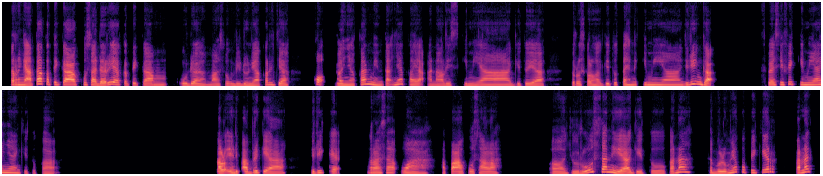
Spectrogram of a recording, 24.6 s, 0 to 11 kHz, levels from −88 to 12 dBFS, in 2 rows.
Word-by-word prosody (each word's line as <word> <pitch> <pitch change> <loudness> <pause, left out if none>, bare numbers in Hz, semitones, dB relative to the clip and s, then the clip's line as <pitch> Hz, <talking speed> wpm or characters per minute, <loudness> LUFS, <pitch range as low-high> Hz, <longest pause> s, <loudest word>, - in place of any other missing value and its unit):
ternyata 230 +6 +6
ketika 245 -5 +7
aku 245 +2 -7
sadari 220 +3 +3
ya 255 - +1
ketika 205 -2 -2 0.2
udah 190 -1 -1
masuk 195 0 -5
di 180 0 -4
dunia 170 0 -1
kerja, 220 -4 -1 0.4
kok 295 - +2 0.2
banyakan 190 +10 0
mintanya 240 +6 -1
kayak 220 -5 -1
analis 180 -1 -5
kimia 200 +3 -1
gitu 175 +1 -8
ya, 170 +2 +1 0.4
terus 200 +3 -3
kalau 200 -2 -2
nggak 180 -1 -6
gitu 235 - -4
teknik 210 -2 -3
kimia. 215 -1 -1
Jadi 225 +9 -1
nggak, 455 - +7 0.8
spesifik 250 +5 -3
kimianya, 245 0 +1
gitu 170 -1 -13
Kak. 160 +5 -5 2.4
Kalau 200 0 +8
yang 205 0 +1
di 200 - -3
pabrik 190 +5 +3
ya, 170 -1 +2 0.4
jadi 220 +4 -1
kayak, 210 -1 -3 0.4
ngerasa, 215 +1 0 0.2
"Wah 185 -5 -1 0.2
apa 185 0 +3 0.2
aku 195 0 -5
salah," 185 -2 0 0.8
eee, 190 -1 -1
"jurusan 300 - +1
ya?" 190 +1 +5
Gitu 165 -4 -6
karena 310 - +1 0.3
sebelumnya 200 +6 +1
kupikir 310 +2 -3 0.3
karena 325 +10 +4
205 Hz, 125 wpm, -21 LUFS, 185-235 Hz, 2.4 s, Kalau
